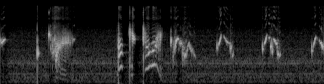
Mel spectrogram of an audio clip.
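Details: Pet male budgerigar chattering while preening and bathing in hot summer weather: quick varied warbles, sharp clicks and short rising-falling whistled notes in rapid irregular bursts.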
